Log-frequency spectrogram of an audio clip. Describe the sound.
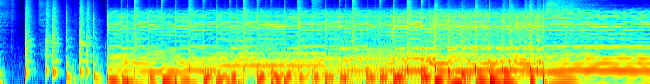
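Television intro music made in GarageBand on an iPad opens with a quick burst of staccato hits, then breaks into a dense, driving distorted groove with echo effects that carries on steadily before tailing off at the end.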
